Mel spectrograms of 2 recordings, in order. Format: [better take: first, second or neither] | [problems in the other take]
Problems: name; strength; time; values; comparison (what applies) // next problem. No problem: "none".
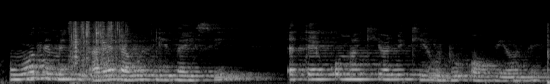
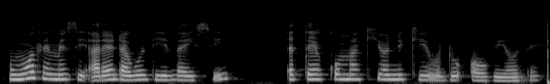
second | background sound (Bicycle); 11 dB below the speech // room echo; dies away in 1.2 s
